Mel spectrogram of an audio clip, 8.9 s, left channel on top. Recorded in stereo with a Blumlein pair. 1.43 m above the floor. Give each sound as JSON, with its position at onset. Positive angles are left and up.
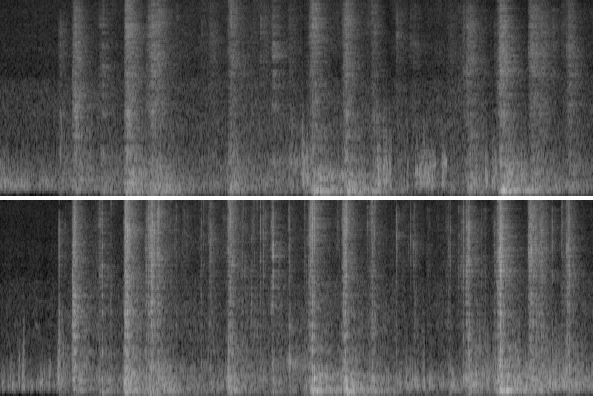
{"t": 0.9, "sound": "scissors", "azimuth_deg": -30, "distance_m": 1.9}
